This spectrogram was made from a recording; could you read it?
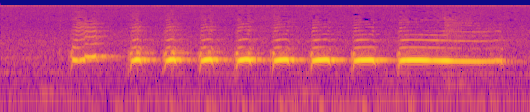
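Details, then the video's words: Zebra dove with a sharp-toned song: an opening coo followed by a steady series of around eight clipped, regular coos and a final drawn-out note, clean with little background. "burung perkutut suara tajam"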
